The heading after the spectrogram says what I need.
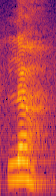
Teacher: त ज़बर त, लाम ह ज़बर लह, ह अक्सा हलक से गहराई के साथ अदा होगा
